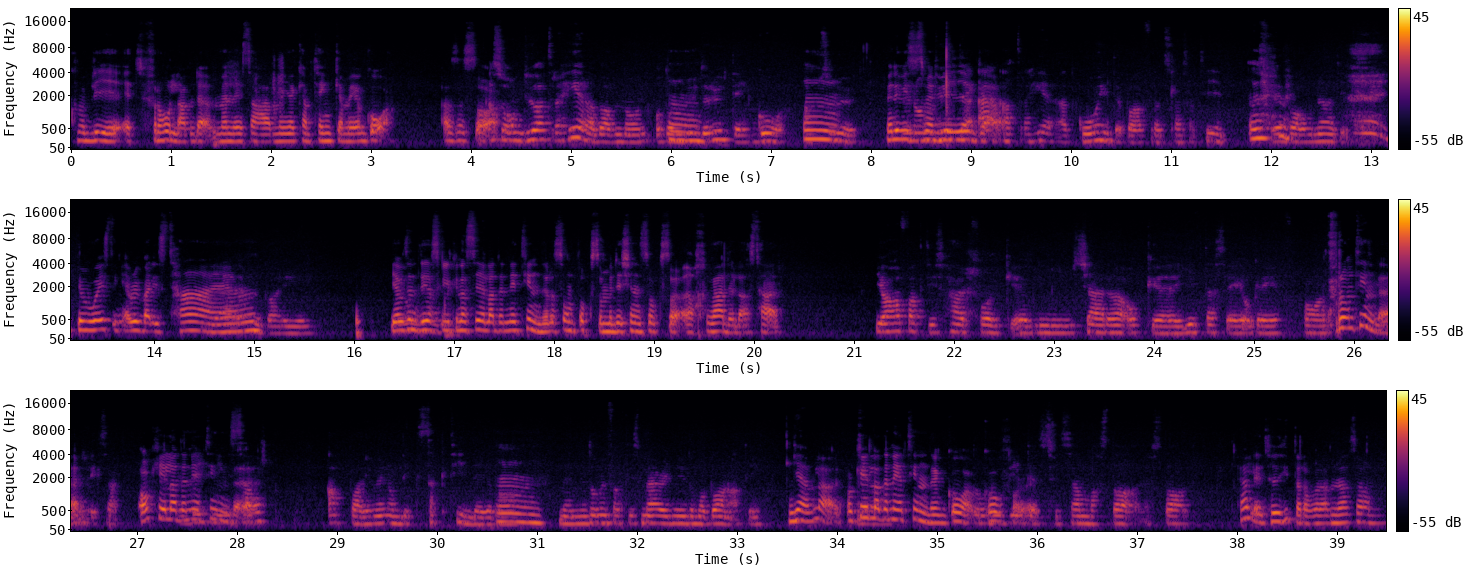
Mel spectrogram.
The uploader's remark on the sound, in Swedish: ljudet är av sämre kvalitet i det här avsnittet, ber om ursäkt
